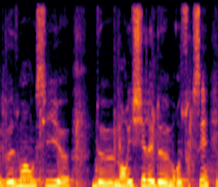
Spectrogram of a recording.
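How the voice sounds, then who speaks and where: With music playing in the background, a woman speaks at a medium pitch. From France, Châlons-en-Champagne. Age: 40s. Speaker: teacher and migrant-aid volunteer. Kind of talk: interview testimony. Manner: hesitant, many fillers.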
